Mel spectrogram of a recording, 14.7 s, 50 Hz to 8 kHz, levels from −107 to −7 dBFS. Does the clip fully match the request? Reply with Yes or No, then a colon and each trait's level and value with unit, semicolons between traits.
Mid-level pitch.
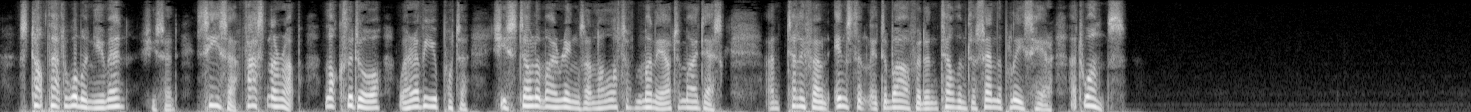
Yes: medium, 180 Hz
